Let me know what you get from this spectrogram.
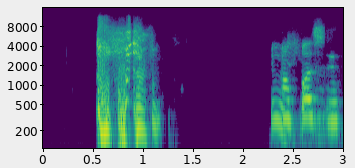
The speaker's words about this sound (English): That was a cough, actually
